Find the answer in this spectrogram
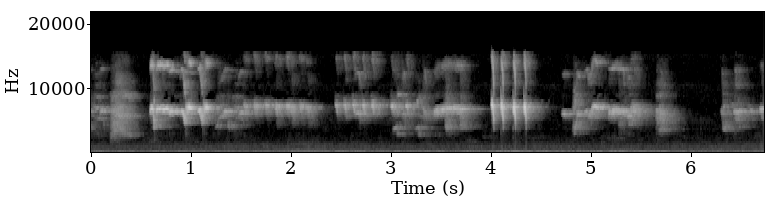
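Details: Blue-crowned hanging parrot singing on a recording used to lure and train other birds: a run of shrill, high twittering phrases with sharp clicky trills, each burst a second or so long, with near-silent background.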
